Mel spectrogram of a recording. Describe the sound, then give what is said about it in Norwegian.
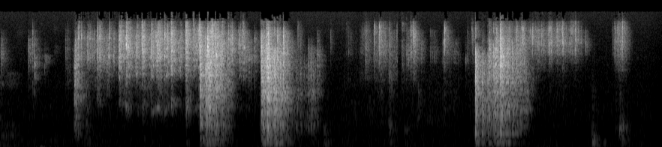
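Dice for a panic roll in a game rattle and clatter across a table in several bursts, a sharp, bright clicking that swells, pauses and tumbles again before a few last small taps. No one speaks. “Eh, så jeg ruller panic roll.”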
